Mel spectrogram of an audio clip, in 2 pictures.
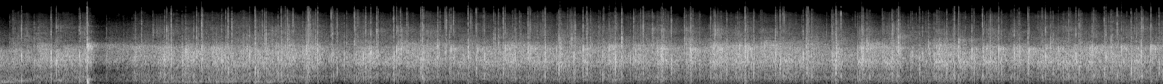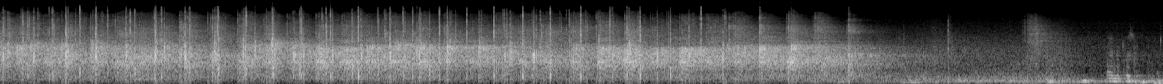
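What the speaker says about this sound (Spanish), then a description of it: "es nuestro gesto, nuestro aplauso, que es un gesto para agradecer, hacer un pequeño homenaje a los trabajadores del sector salud" Sustained applause from a gathering paying tribute to health sector workers, a dense, loud wash of clapping lasting about twenty seconds before tapering off.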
